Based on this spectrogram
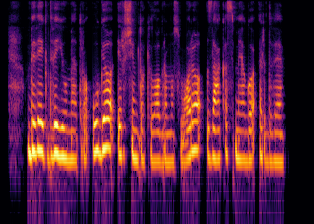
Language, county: Lithuanian, Utena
